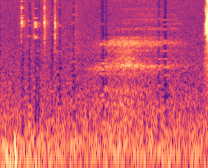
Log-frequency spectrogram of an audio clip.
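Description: Near silence, with three or four faint computer-mouse clicks in the first half second.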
